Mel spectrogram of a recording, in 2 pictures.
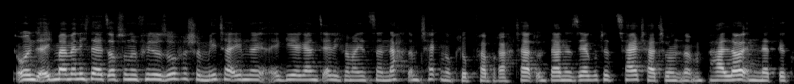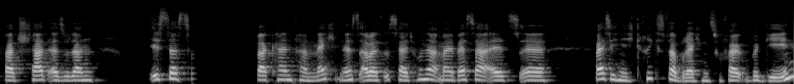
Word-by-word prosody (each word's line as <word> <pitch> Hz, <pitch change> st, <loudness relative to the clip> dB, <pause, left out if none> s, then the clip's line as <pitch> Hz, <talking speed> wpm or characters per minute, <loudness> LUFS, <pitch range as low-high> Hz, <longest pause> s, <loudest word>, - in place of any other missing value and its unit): und 225 Hz, -1 st, +4 dB
ich -, -, +4 dB
meine, 235 Hz, +1 st, +6 dB
wenn 245 Hz, -, +2 dB
ich 245 Hz, -, +1 dB
da 250 Hz, -, +3 dB
jetzt 230 Hz, -2 st, +1 dB
auf 220 Hz, -, -1 dB
so 230 Hz, -, -4 dB
'ne 230 Hz, -1 st, +1 dB
philosophische 235 Hz, +1 st, -1 dB
Metaebene, 220 Hz, +1 st, -1 dB
äh, 195 Hz, -, -6 dB
gehe, 215 Hz, +2 st, -1 dB
ganz 210 Hz, 0 st, -1 dB
ehrlich, 205 Hz, -2 st, -3 dB
wenn 200 Hz, -, -4 dB
man 195 Hz, 0 st, -3 dB
jetzt 195 Hz, 0 st, -8 dB
'ne 195 Hz, -, -3 dB
Nacht 215 Hz, +3 st, -4 dB
im 205 Hz, +1 st, -3 dB
Techno-Club 190 Hz, -6 st, -7 dB
verbracht 170 Hz, 0 st, -5 dB
hat 185 Hz, -1 st, +2 dB
und 180 Hz, +1 st, -8 dB
da 190 Hz, 0 st, +3 dB
'ne 195 Hz, 0 st, -1 dB
sehr 200 Hz, +2 st, 0 dB
gute 205 Hz, 0 st, -6 dB
Zeit 215 Hz, 0 st, 0 dB
hatte 180 Hz, +1 st, 0 dB
und 185 Hz, -2 st, -3 dB
mit 180 Hz, -1 st, -4 dB
'n 185 Hz, 0 st, -7 dB
paar 195 Hz, +1 st, +2 dB
Leuten 200 Hz, -2 st, +5 dB
nett 180 Hz, 0 st, -1 dB
gequatscht 185 Hz, +1 st, -1 dB
hat, 205 Hz, 0 st, +4 dB
also, 190 Hz, 0 st, 0 dB
dann 195 Hz, 0 st, +1 dB, 0.5 s
ist 225 Hz, +3 st, -2 dB
das 260 Hz, -1 st, +2 dB, 0.7 s
zwar 205 Hz, -1 st, +4 dB
kein 215 Hz, +1 st, -2 dB
Vermächtnis, 205 Hz, +2 st, -3 dB
aber 195 Hz, +2 st, +5 dB
es 195 Hz, -, -4 dB
ist 195 Hz, +2 st, -8 dB
halt 190 Hz, -2 st, +1 dB
hundertmal 225 Hz, -3 st, +2 dB
besser 210 Hz, 0 st, +2 dB
als, 190 Hz, +1 st, -1 dB
äh, 190 Hz, 0 st, +1 dB, 0.5 s
weiß 245 Hz, +1 st, +6 dB
ich 220 Hz, -, 0 dB
nicht, 180 Hz, -1 st, -4 dB
Kriegsverbrechen 175 Hz, -, 0 dB
zu 160 Hz, -, -13 dB
ver 185 Hz, 0 st, +3 dB
begehen. 175 Hz, -, +1 dB
200 Hz, 235 wpm, -22 LUFS, 185-220 Hz, 0.7 s, meine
